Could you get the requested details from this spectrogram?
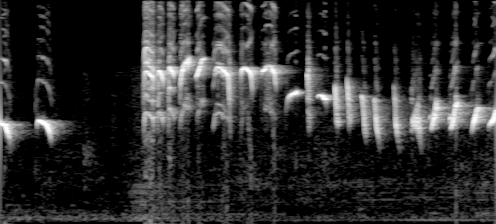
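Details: Lure recording of a green leafbird in energetic song to provoke rivals: two lone whistled notes, a pause, then a sudden burst of high, squealing phrases sliding down into quick repeated chirps.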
